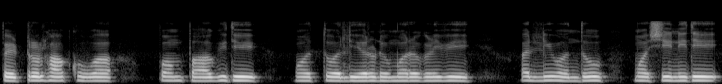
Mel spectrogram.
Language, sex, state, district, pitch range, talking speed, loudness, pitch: Kannada, male, Karnataka, Bidar, 170-180 Hz, 100 wpm, -16 LUFS, 175 Hz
